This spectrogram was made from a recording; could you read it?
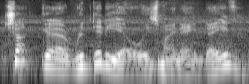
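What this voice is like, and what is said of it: Radio announcer voice. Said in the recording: “you got the radio voice going, don't you?”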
